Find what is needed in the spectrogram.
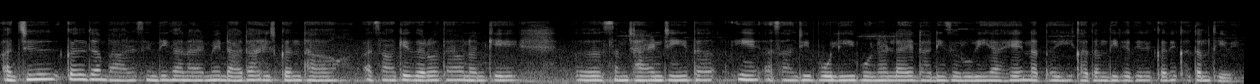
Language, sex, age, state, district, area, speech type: Sindhi, female, 30-45, Delhi, South Delhi, urban, spontaneous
